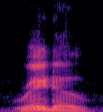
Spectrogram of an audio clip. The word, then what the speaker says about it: Rado: He tried to, he spelled it out one day. Rado. Almost like radio. Rado. I call him Ray Do.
